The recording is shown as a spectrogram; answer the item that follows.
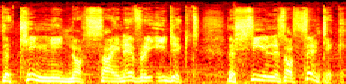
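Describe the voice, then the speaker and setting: Over clear background noise, a man puts on a high-pitched character voice at a moderate pace, with very even loudness and ordinary pitch variation. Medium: short film. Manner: haughty, contemptuous.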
